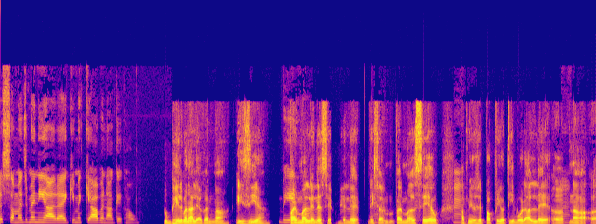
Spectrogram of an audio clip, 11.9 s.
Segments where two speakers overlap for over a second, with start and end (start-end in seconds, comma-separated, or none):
none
